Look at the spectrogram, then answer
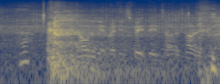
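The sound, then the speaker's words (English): A single booming soundboard bomb explosion effect bursts out suddenly and rumbles away over a second or two, with people talking quietly underneath and continuing after it fades. “He's got like input ready. he's ready to go. To drop bombs, but he keeps on forgetting.”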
